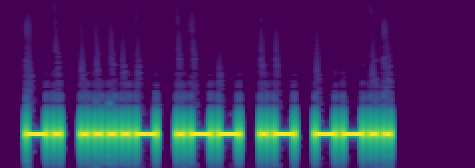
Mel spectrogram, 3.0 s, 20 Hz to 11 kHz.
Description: Morse code, heard as a keyed tone, about 28 wpm, 700 Hz. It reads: N4WAZ
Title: USA Call Signs - 5 Characters - 28wpm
